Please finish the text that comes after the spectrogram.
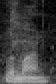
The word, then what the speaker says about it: Le Monde: The Atlantic, The Texas Tribune, Gannett, Washington Monthly, Le Monde, is that how you say it? Yeah, Le Monde.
